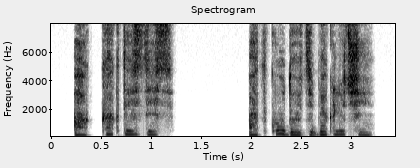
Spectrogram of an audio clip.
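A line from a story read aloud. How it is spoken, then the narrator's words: Whisper. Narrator (Russian): Прошептала я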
